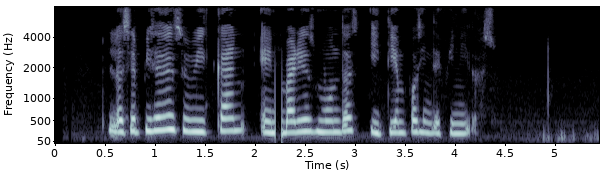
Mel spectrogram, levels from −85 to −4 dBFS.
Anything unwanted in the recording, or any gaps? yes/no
yes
